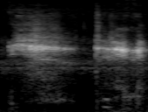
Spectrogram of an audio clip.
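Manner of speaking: whispered little victory. Retold or imitated. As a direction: whisper it, pleased with yourself. Quiet triumph after injection.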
